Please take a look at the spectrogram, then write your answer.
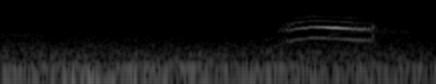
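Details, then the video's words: Black and white cat, described as very hungry, gives one loud drawn-out harmonic meow near the end after a quiet stretch of low background hum. "black and white cat was meowing loudly because it was very hungry."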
